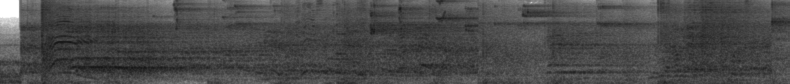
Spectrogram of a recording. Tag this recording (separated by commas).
basketball bounce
